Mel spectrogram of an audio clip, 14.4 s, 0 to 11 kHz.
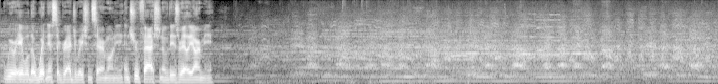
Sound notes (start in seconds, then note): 6.2 distant military-style chanting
